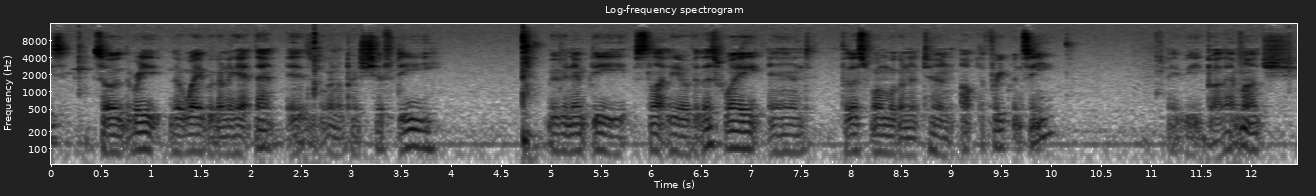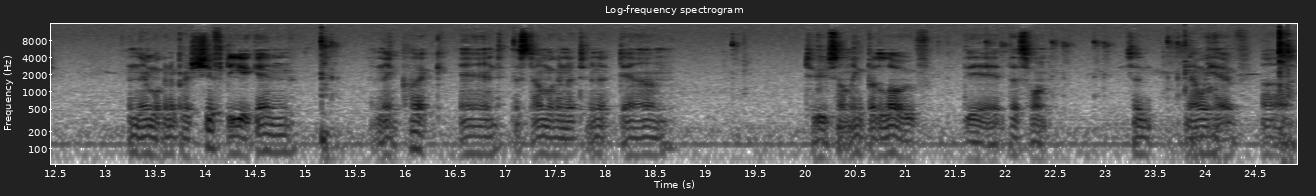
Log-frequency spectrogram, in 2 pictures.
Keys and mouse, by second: 1.9 shift+d, 11.2 shift+d, 19.5-20.2 middle drag, 23.3 ctrl+z, 24.1 KP_0.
